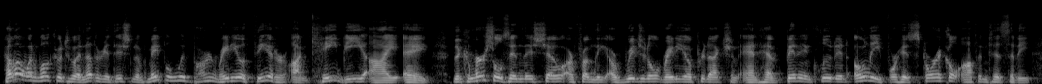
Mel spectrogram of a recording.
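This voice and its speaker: Male radio theater announcer, formal and measured, mid-pitched. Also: animated, a little mellow, breathy edge.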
